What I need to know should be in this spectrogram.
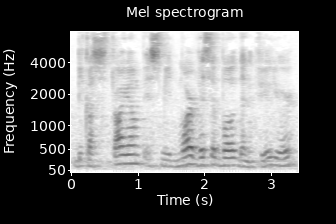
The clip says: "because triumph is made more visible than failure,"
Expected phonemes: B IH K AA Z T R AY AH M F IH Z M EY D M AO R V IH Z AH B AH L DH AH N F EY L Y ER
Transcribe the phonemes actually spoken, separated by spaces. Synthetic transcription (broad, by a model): B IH K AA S T R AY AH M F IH S M EY D M AO R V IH S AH B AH L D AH N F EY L Y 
